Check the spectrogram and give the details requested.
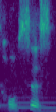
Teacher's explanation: But along with a word which ends in an s sound, it's a sibilant. When a word ends with a sibilant s sound, you can't have another s together. So you will insert a vowel, that is horses.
